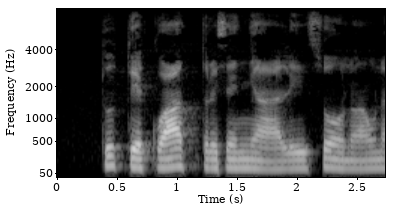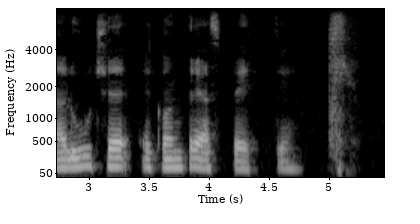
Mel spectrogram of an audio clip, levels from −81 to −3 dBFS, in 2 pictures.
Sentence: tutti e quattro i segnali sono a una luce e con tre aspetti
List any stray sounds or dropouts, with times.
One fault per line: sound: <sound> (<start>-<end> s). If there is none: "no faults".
sound: sneeze (5.0-5.3 s)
